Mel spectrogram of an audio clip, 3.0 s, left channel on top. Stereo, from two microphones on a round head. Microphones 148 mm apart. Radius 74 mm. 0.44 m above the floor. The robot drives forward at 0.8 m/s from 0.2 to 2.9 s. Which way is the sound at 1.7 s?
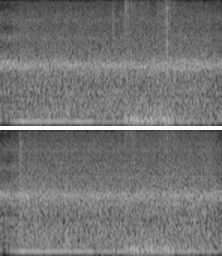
75° left (ahead or behind).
